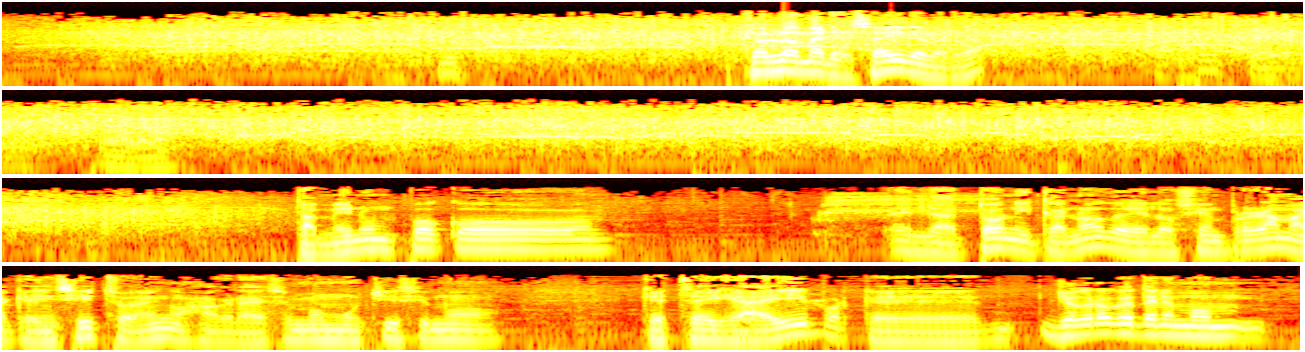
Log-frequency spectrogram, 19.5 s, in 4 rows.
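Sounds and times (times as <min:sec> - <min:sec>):
applause sound effect: 0:00.0 - 0:10.9
speech: 0:01.6 - 0:02.0, 0:02.8 - 0:04.0, 0:10.9 - 0:12.2, 0:13.1 - 0:19.4.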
